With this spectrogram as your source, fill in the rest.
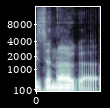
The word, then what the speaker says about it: Zinogre: I say Jinouga sometimes as well, and I sound weird as fuck because it's definitely Zinogre, like it is.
